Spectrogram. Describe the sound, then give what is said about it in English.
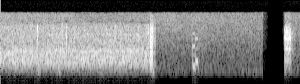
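Band-limited static on a two-way radio transmission from a station using a quarter-wave antenna hisses steadily for a second and a half, then drops to a faint hiss broken by a few short crackling bursts and a brief dead-silent gap. “There's a little bit of static in it, but that's not necessary, and it's not the repeater, not your station.”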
